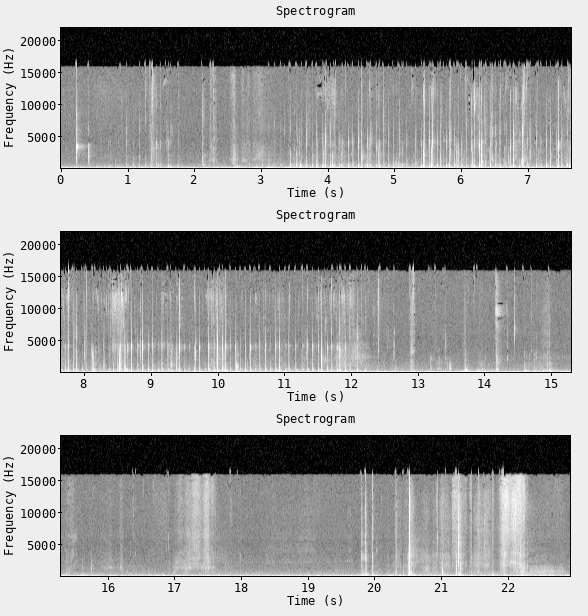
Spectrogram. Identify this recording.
A recording of taking a rather large drink from a standard sized water bottle.
drink, close, field-recording, replace, drip, remove, bottle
